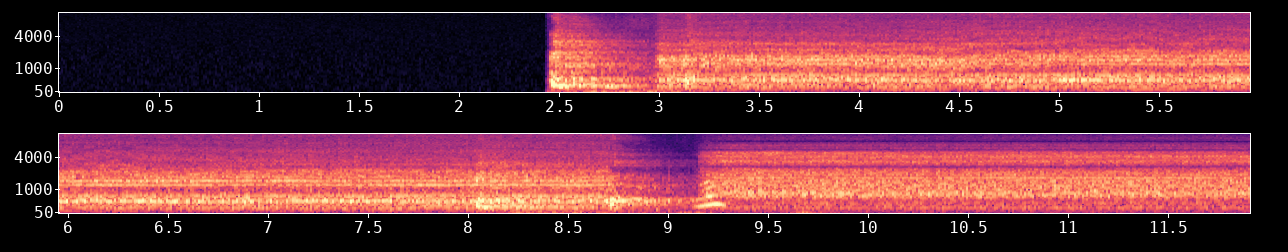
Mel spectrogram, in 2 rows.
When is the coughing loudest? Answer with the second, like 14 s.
3 s.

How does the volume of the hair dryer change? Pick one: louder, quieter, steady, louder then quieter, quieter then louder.
steady.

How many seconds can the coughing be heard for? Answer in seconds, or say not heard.
2 s.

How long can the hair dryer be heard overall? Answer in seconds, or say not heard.
9 s.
